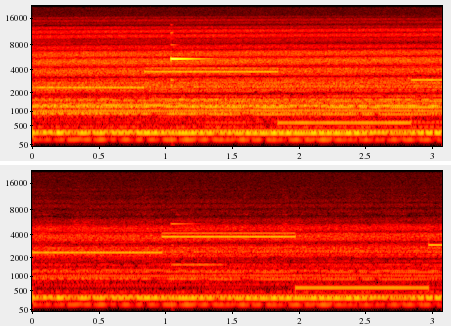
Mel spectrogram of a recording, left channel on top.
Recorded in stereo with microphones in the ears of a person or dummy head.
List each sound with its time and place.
0.0 s a drone: 55° left (ahead or behind)
1.0 s a bell: 75° left (ahead or behind)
